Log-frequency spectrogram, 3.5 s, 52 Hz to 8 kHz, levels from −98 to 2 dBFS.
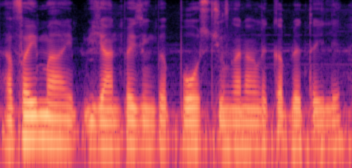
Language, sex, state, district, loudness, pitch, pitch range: Wancho, male, Arunachal Pradesh, Longding, -20 LUFS, 105 Hz, 100-110 Hz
